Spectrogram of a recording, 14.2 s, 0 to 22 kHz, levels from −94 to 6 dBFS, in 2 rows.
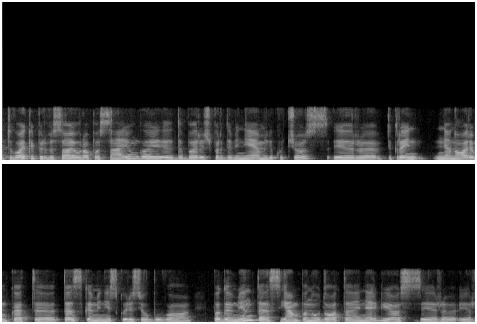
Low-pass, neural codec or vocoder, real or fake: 7.2 kHz; none; real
